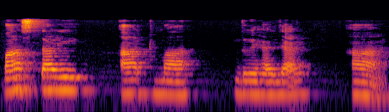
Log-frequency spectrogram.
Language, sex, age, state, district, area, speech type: Assamese, male, 30-45, Assam, Tinsukia, urban, spontaneous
